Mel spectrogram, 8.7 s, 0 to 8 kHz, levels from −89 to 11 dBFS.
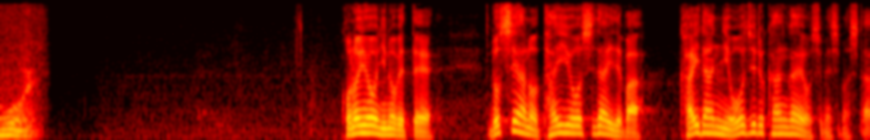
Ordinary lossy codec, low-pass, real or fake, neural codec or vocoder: none; 7.2 kHz; real; none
